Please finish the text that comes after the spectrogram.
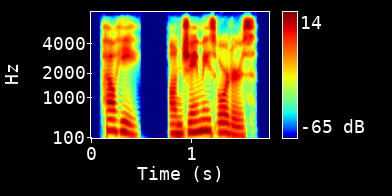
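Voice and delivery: ordinary delivery, nothing marked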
